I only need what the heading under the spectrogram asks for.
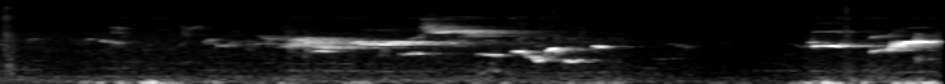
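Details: Aviary orange-headed thrush pouring out a rich, fluid warbled phrase with sliding whistled notes, a brief pause, then a fresh burst, over faint low background noise.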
